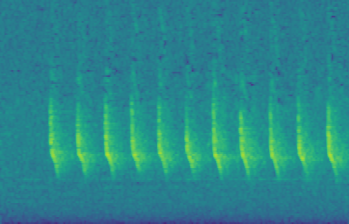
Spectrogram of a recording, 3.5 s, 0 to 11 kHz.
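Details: Black-collared starling, also called Black-collared myna, recorded in Ubon Ratchathani, Thailand, on 10 November 2021: ten sharp, high, down-slurred chirps repeated evenly about three times a second, loud against a quiet background.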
